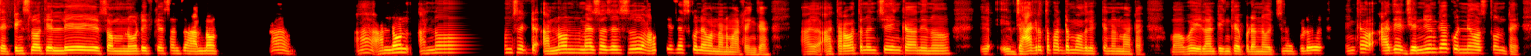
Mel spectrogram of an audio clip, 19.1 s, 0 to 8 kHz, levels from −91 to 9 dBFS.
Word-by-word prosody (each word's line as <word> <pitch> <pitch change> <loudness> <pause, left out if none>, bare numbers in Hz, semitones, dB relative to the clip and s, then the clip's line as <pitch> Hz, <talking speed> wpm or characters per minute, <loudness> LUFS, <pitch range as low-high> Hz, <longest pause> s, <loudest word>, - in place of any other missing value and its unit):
సెట్టింగ్స్‌లోకెళ్ళీ, 150 +3 +3 0.4
some 135 -1 +2
notifications 150 +1 -1
unknown 145 +1 +3 0.7
ఆ! - - 0 1.1
ఆ! - - 0 0.2
Unknown 190 +6 +5 0.2
unknown 195 +2 -6
సెడ్డ, 185 -2 -2 0.2
unknown 180 +6 +2 0.2
messages 175 0 +2 0.3
of 160 - -3
చేసేసుకునేవోడిననమాట 145 -11 0
ఇంక. 105 +1 -3 0.5
ఆ - - -6
యొ 130 - -3
ఆ - - -3
తర్వాత 140 +3 +2
నుంచీ 160 -1 -2
ఇంకా 160 -1 +1 0.2
నేను 145 -1 -2 0.6
ఎ - - -2 0.2
ఇవ్ 130 - -3
జాగ్రత్త 165 +3 +4
పడడం 170 0 0
మొదలెట్టాననమాట. 135 -4 -3 0.5
బాబోయ్! 120 +5 0
ఇలాంటియికెప్పుడన్నా 130 -1 0
ఒచ్చినప్పుడు, 135 +4 -2 0.5
ఇంకా 175 +6 -1 0.3
అదే 185 +4 +2
జెన్యూన్‌గా 205 +7 +3
కొన్ని 180 -2 0
వస్తుంటయి. 160 -8 -5
155 Hz, 105 wpm, -24 LUFS, 135-175 Hz, 1.1 s, unknown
